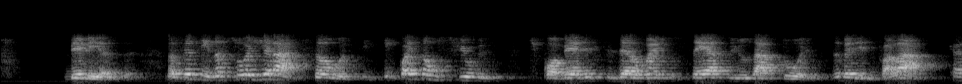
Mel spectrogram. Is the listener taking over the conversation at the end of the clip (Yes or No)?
Yes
